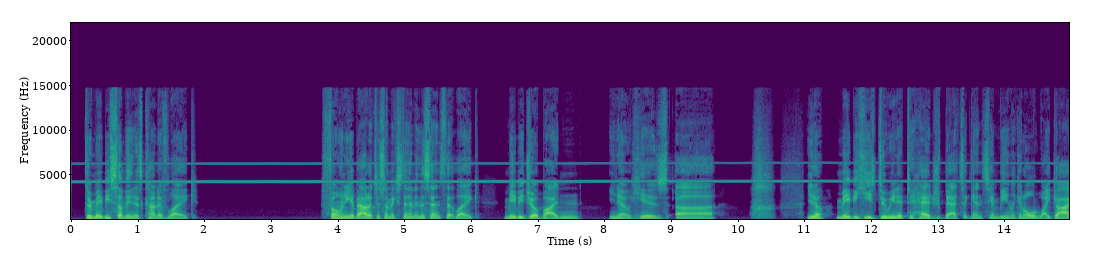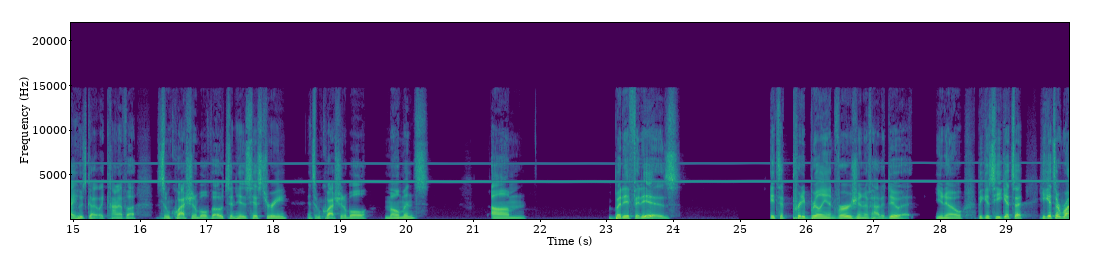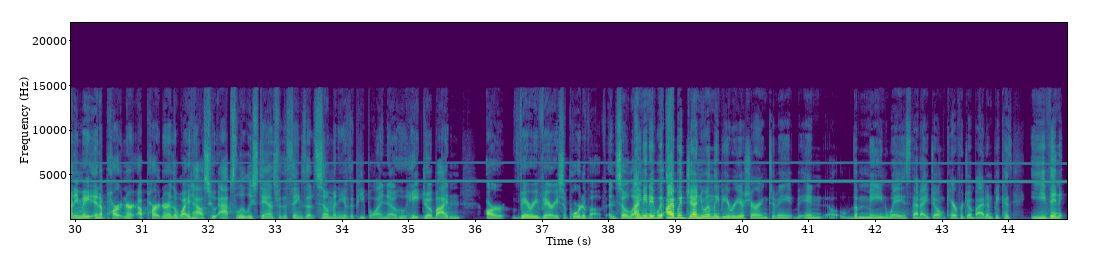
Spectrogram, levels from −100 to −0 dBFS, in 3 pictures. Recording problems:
high-pitched whine; faint; throughout; 4.5 kHz, 20 dB below the speech

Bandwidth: 14.5 kHz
